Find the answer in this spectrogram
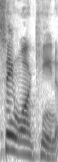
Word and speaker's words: Saint Joaquin: It is St. Joaquin.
